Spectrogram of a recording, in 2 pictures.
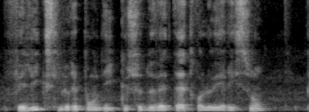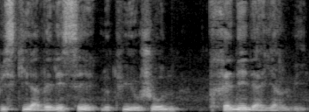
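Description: A man reading a children's story aloud in a measured, lively way. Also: low voice, slightly rough.

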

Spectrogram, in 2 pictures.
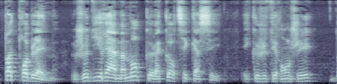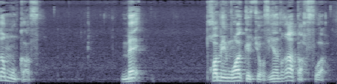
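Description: A man voicing a spirited little girl in a storybook, with a husky voice and an eager, protesting manner. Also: medium pitch, expressive, moderate pace, a little mellow.

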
